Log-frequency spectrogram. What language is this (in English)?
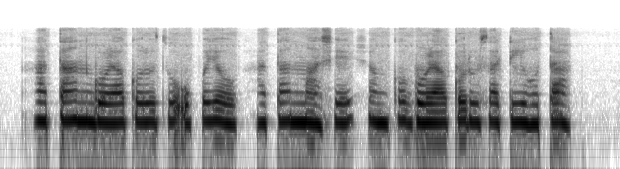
Marathi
